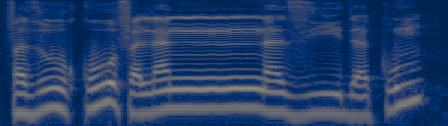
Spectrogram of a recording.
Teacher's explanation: Try to do a bit more غنى on the noon.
